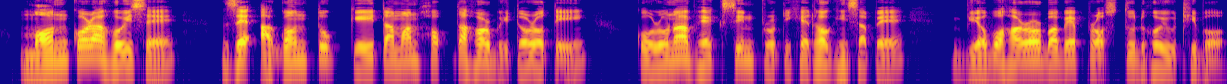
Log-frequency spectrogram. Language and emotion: Assamese, neutral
